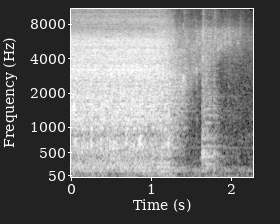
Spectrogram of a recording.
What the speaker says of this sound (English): Now I'm going to add some water and I will keep it for half an hour.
